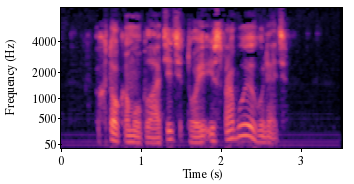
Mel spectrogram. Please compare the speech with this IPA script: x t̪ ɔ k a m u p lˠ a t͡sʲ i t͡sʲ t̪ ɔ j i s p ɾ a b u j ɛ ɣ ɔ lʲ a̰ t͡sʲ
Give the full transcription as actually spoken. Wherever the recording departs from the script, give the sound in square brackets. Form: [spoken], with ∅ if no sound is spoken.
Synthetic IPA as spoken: x t̪ ɔ k a m u p lˠ a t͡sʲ i t͡sʲ t̪ ɔ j i s p ɾ a b u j ɛ ɣ [u] lʲ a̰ t͡sʲ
